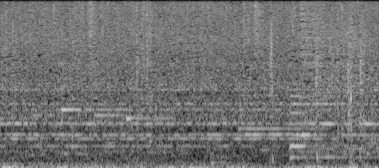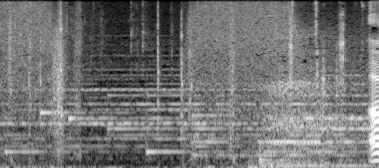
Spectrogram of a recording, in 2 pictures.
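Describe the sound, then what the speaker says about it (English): Rain in the Against the Storm video game, called down by a rain totem, patters softly and continuously on surfaces, with drops and faint game sounds layered over it, rising slightly toward the end. "Oh, and a rain totem, nice."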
